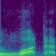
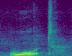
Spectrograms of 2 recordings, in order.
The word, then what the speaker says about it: water: এটার প্রোনাউন্সিয়েশনটা ঠিক হবে ঠিক এরকম, ওয়াটার না, এটা হবে ওয়া না, ও ও। আর টার যে আছে এটাকে জাস্ট জাস্ট ধরে ছেড়ে দিতে হবে, ওয়াটার ওয়াটার ওয়াটার।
